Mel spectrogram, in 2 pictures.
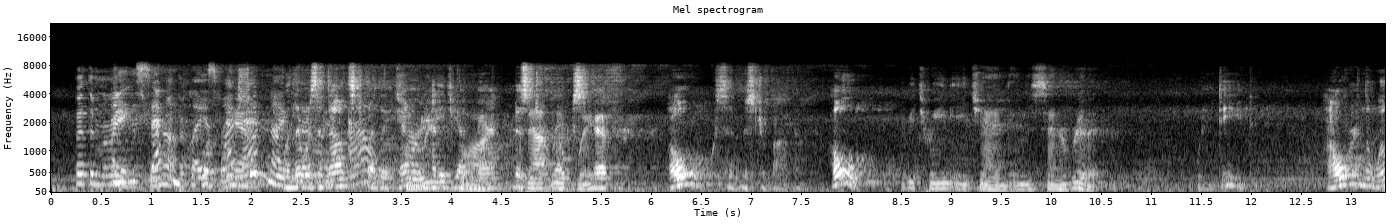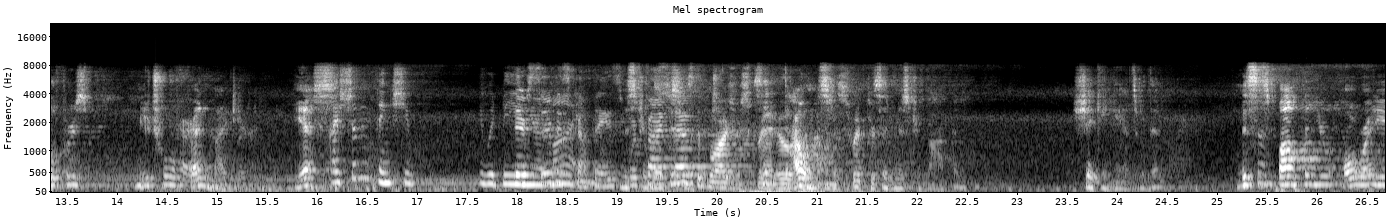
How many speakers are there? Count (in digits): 5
